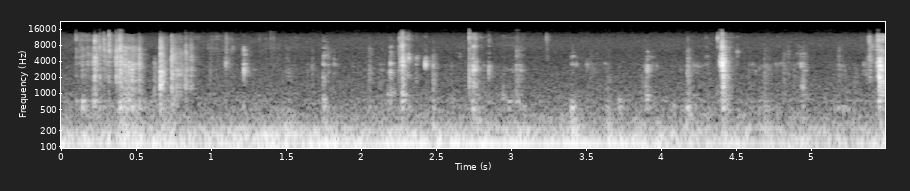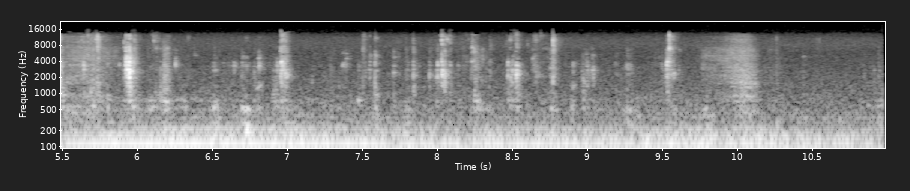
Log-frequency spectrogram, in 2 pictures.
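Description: A person chewing food close to the microphone: faint wet mouth clicks and smacks, with a few sharper clicks near the middle, over a steady low hum.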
